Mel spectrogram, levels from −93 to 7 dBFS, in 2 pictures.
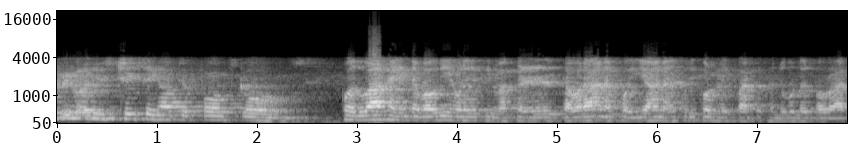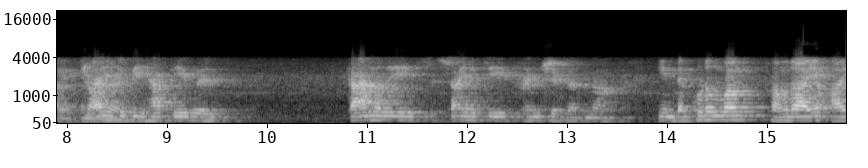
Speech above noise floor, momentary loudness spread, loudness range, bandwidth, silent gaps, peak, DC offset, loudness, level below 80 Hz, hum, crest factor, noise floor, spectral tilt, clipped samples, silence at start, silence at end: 32 dB; 13 LU; 7 LU; 8 kHz; none; 0 dBFS; under 0.1%; -18 LUFS; -66 dBFS; none; 18 dB; -50 dBFS; -2.5 dB/octave; under 0.1%; 0 s; 0 s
